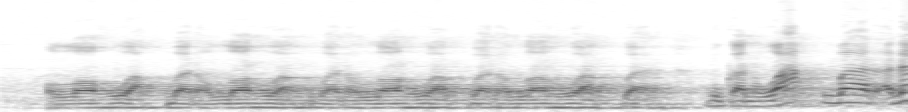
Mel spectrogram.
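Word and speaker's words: الله أكبر: katakan Allah Allahu akbar hati-hati bacanya Allahu akbar hu Akbar bukan nanti kalau tercepat allahu akbar allahu akbar allahu akbar Ada apa J di baca pakai bukan hu tapi pakai apa wa allahu akbar allahu akbar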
